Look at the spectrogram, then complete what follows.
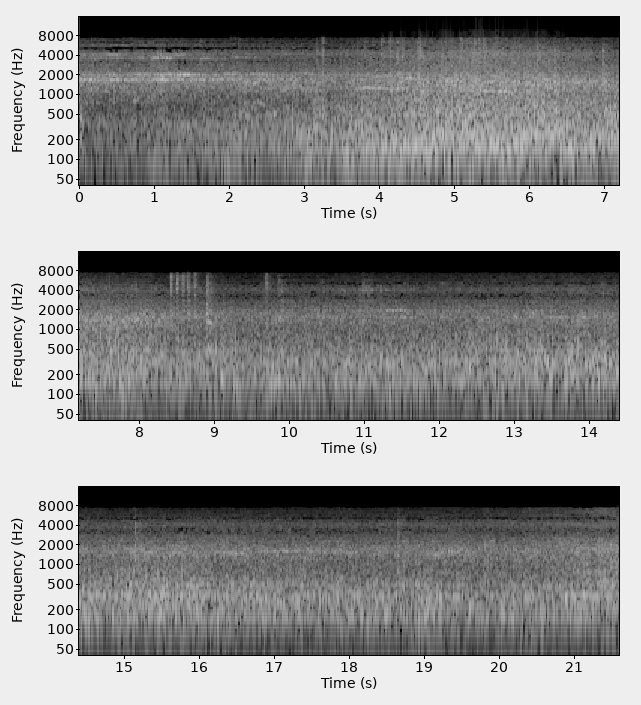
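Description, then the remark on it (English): A cable car grips the cable again at the far end of an intersection and rolls along with a loud, steady mechanical rumble and grinding clatter, with a few brief metallic clanks partway through and no talking. “Grab the cable again, you'll hear him. Big grips.”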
